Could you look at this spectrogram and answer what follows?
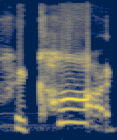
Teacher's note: When you say record stress on the second syllable, it's an action.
